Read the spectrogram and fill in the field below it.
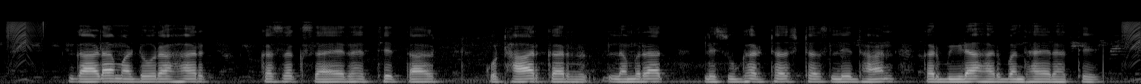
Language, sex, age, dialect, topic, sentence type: Chhattisgarhi, male, 18-24, Northern/Bhandar, agriculture, statement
